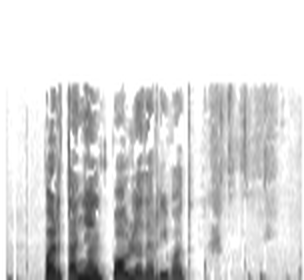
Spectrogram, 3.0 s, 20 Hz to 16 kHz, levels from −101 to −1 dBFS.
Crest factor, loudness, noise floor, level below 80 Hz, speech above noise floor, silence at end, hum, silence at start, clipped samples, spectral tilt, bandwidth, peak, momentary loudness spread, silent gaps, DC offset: 22 dB; -21 LUFS; -60 dBFS; -74 dBFS; 40 dB; 1.2 s; none; 0.45 s; under 0.1%; -5 dB/octave; 11.5 kHz; -2 dBFS; 12 LU; none; under 0.1%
